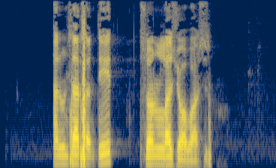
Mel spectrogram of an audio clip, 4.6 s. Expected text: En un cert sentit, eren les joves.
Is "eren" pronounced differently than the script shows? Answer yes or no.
yes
